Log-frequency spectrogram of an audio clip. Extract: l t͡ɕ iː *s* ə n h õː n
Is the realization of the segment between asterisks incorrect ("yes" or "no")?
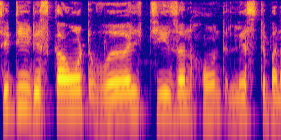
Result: yes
